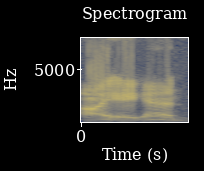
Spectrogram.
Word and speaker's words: Ian: bookstores in town and I'd always seen the name I an and thought it was ion and then it took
